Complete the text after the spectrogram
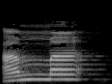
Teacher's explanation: Amma mim musyaddadah maka wujubul gunah dua harakat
